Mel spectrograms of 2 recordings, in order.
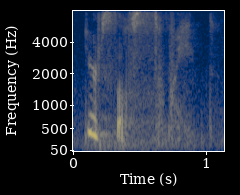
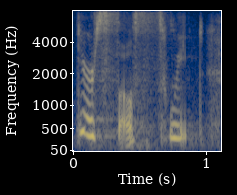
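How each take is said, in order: First: Breathy whisper, no voice at all; whispered you're so sweet; whispered aside. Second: Sweetly dismissive. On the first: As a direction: whisper it like a shy secret. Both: Retold or imitated. Retold brush-off of compliment.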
